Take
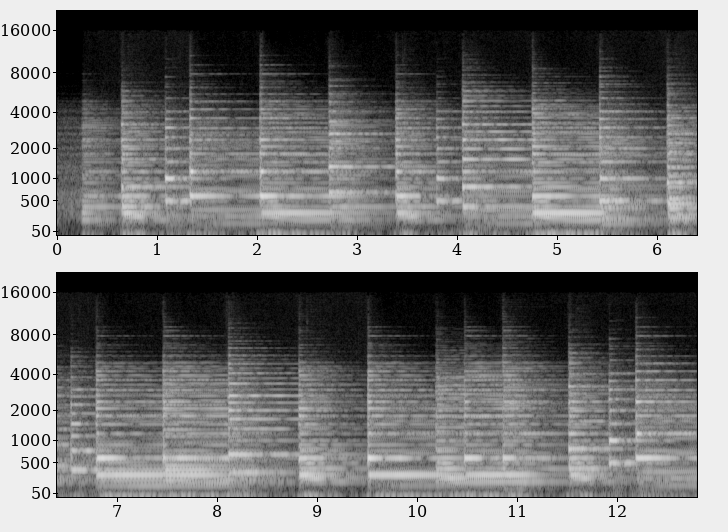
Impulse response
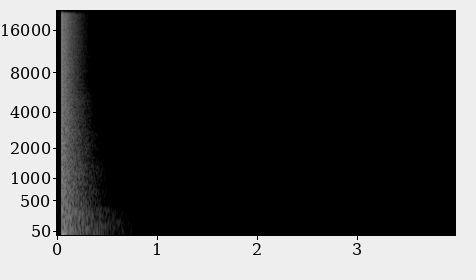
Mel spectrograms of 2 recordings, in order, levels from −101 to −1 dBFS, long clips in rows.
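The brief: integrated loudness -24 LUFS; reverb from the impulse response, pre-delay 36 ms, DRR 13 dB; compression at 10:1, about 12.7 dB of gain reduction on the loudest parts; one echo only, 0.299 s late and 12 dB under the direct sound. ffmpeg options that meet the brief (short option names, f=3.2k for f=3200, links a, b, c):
-filter_complex "[0:a]acompressor=threshold=-28dB:ratio=10,aecho=1:1:299:0.251,asplit=2[a][b];[1:a]atrim=start_sample=2205,adelay=36[c];[b][c]afir=irnorm=-1:irlink=0,volume=-14dB[d];[a][d]amix=inputs=2:normalize=0,volume=7.5dB"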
